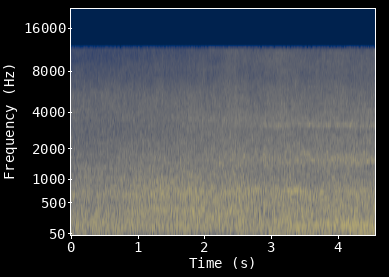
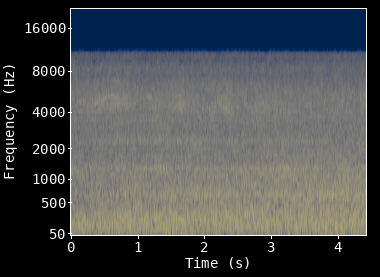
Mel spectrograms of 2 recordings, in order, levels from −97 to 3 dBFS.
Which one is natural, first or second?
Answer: second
